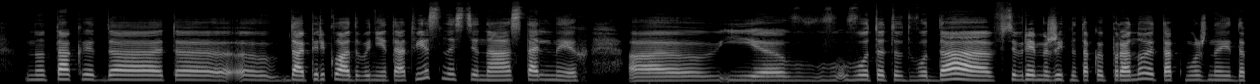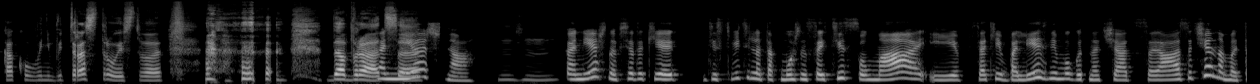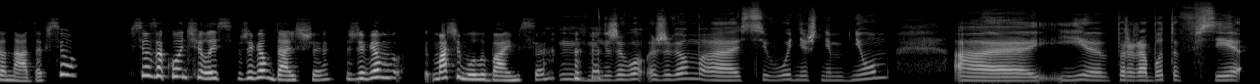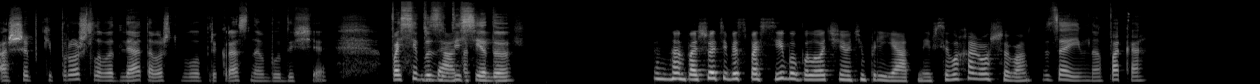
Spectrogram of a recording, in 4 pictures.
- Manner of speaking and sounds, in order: chuckle; other background noise; chuckle; tapping
- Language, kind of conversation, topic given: Russian, podcast, Как перестать надолго застревать в сожалениях?
- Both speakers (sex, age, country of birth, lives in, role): female, 25-29, Russia, United States, guest; female, 40-44, Russia, United States, host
